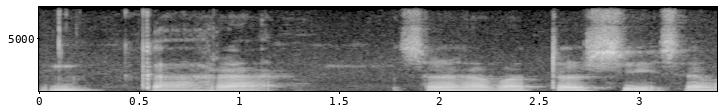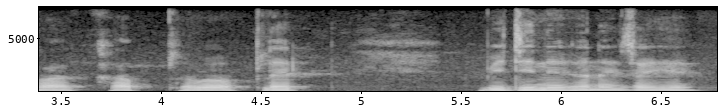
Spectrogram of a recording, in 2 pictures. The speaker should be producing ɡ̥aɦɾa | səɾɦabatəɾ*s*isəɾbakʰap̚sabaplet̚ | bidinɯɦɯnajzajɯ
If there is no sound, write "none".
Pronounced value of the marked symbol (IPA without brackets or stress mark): s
